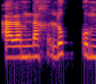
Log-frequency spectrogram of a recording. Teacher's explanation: Alam nakhlukum langsung masukin ke kaf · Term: idgham sempurna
